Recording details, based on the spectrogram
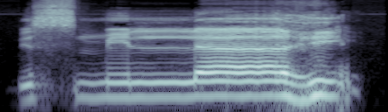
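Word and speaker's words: بِسْمِ اللهِ: So the correct pronunciation should be Bismillahi. Oh, you can see how my heart beat, right? How I pronounce the ha.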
